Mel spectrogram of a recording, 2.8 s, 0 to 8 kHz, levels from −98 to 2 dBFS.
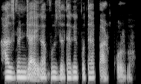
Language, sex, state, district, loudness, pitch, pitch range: Bengali, female, West Bengal, Kolkata, -21 LUFS, 155 Hz, 150-160 Hz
